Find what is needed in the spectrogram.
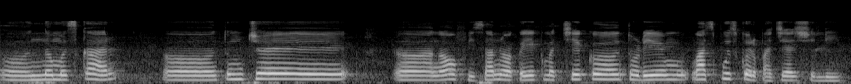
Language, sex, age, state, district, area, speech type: Goan Konkani, female, 30-45, Goa, Salcete, urban, spontaneous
